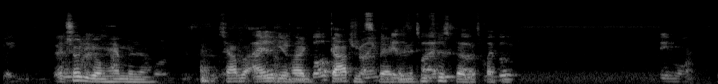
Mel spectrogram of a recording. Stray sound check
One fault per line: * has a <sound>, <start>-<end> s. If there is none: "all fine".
all fine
